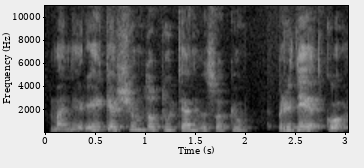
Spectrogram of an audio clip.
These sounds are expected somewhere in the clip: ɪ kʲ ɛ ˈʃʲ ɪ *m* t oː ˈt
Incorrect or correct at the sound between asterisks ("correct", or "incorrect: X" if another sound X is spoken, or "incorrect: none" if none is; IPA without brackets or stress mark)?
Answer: correct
